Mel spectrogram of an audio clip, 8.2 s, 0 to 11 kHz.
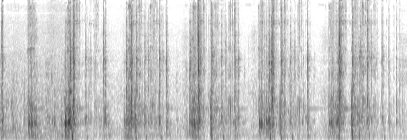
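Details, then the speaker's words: Maytag Model 92 engine on a Maytag 90 washing machine after kick start: uneven firing bursts with gaps and surging, stumbling; air bubbles reveal an intake air leak at the base gasket, where old sealant failed, needing a new gasket. "oh yeah here's a good way to tell something wrong see air bubbles watch right here"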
